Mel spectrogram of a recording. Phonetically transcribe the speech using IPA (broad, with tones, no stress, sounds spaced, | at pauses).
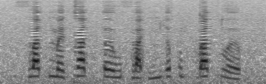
h w a˦˥ t̚ m ɛ˧ k a˦˥ t̚ ʔ əː˧ w h w a̰˧˨ j ɲ ḭ˧˥ ə̯ ɓ ə̰˧˨ m ɓ a˦˥ t̚ v əː˨˩ p̚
